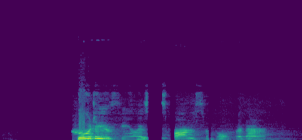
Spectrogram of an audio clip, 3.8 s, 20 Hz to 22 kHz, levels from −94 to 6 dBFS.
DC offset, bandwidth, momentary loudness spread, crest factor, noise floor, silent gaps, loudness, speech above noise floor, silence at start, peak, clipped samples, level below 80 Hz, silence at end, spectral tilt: under 0.1%; 7.4 kHz; 24 LU; 18 dB; under -90 dBFS; 1.86-2.02 s; -15 LUFS; over 73 dB; 0.95 s; 0 dBFS; under 0.1%; -68 dBFS; 0.6 s; -7.5 dB/octave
